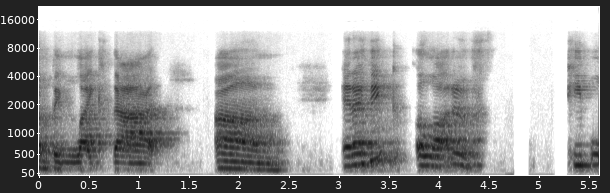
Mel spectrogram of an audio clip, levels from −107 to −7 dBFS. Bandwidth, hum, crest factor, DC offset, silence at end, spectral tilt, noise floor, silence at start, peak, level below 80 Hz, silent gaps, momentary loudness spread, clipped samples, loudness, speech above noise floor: 10.5 kHz; none; 16 dB; under 0.1%; 0 s; -5.5 dB/octave; -72 dBFS; 0 s; -8 dBFS; -70 dBFS; 4.76-4.87 s, 5.16-5.27 s; 15 LU; under 0.1%; -23 LUFS; 50 dB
